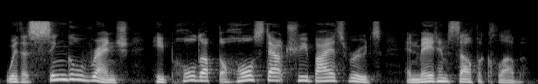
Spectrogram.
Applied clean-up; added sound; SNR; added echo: none; none; none; none.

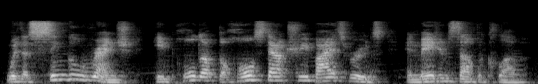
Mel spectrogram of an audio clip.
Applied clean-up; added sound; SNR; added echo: neural separator model SepFormer DNS4.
